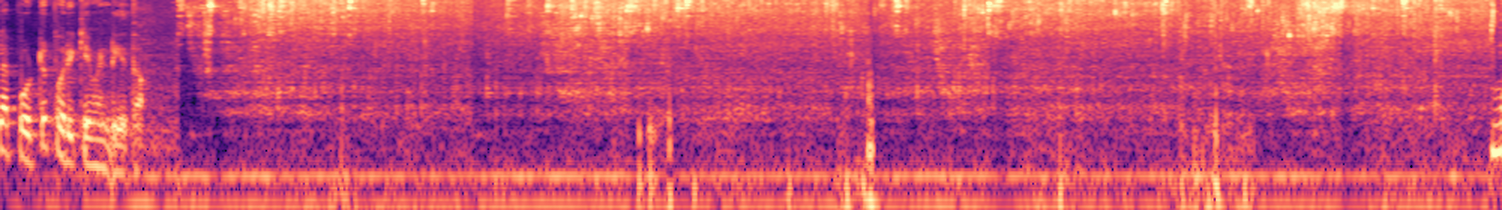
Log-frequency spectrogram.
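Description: Batter-coated tilapia pieces sizzling steadily as they deep-fry in hot oil, the sizzle starting about a second in, with a few light clicks near the middle.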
